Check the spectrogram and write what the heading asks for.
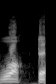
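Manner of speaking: "వాక్డ్" said as wokt; t ending shown. Shown as a demonstration. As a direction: finish "వాక్డ్" on a t sound, not d. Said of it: "టా వచ్చింది".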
